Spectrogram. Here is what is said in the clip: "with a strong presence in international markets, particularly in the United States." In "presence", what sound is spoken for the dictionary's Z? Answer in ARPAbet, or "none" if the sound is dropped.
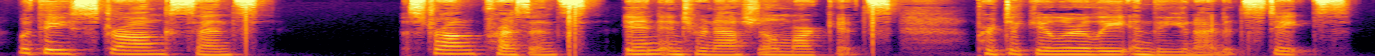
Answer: Z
